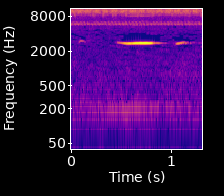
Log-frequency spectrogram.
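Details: Single clear whistled note from a codorniz, a quail of Brazil's Nordeste, flanked by faint softer notes, set against a continuous high cricket drone.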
